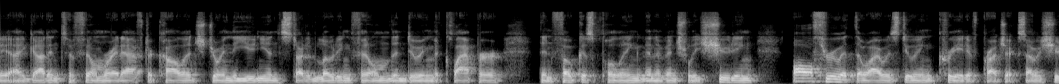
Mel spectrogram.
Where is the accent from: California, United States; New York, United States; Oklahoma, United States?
Oklahoma, United States; born there; Well, I was born in Oklahoma because my mother's parents lived in Oklahoma City.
